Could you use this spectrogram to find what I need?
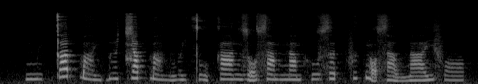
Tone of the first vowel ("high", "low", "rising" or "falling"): low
